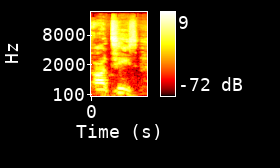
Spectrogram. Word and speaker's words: artiste: An artiste is someone such as a rapper or a singer. It's spelled artist with an E at the end. Know what I mean? But it's artiste.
